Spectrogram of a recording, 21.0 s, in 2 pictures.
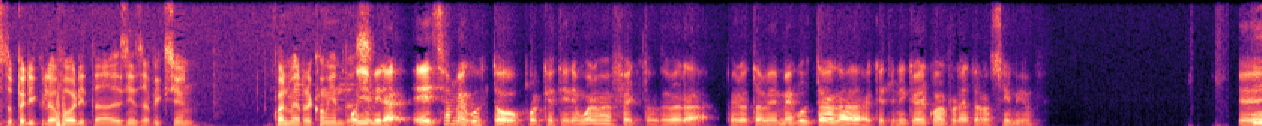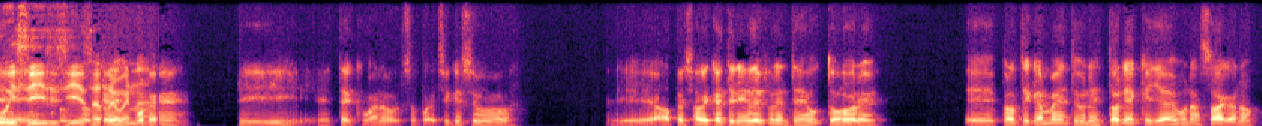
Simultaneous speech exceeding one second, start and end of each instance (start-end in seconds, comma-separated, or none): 10.4-11.8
